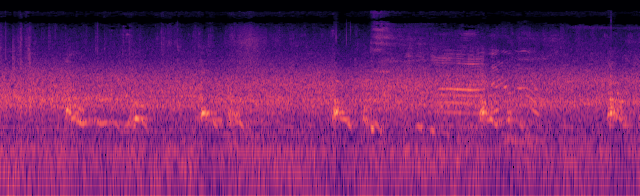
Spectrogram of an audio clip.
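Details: Rudy, a Boston terrier, gives short high yips and whimpering barks, roughly one every second across the stretch, over steady indoor hum and a person talking in the background.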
